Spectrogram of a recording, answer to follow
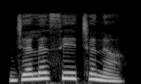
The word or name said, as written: ಜಲಸೇಚನ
